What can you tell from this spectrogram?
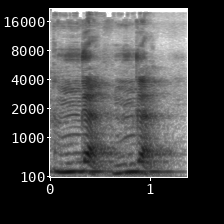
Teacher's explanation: एक तो उच्चारण स्थान नासिका, दूसरा क्या होगा? क वर्ग का होने के कारण कंठ। क्या होगा? इसका उच्चारण स्थान कंठ।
